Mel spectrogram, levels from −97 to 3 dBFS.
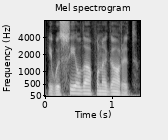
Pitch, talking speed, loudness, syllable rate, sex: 110 Hz, 335 wpm, -14 LUFS, 6.8 syllables/s, male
